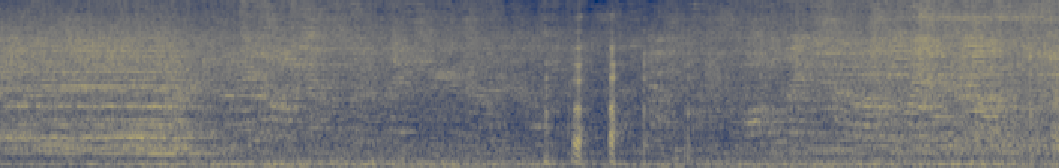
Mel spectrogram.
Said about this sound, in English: Oh, we have a train. This is good. Let's wait for it. Let's wait a moment.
